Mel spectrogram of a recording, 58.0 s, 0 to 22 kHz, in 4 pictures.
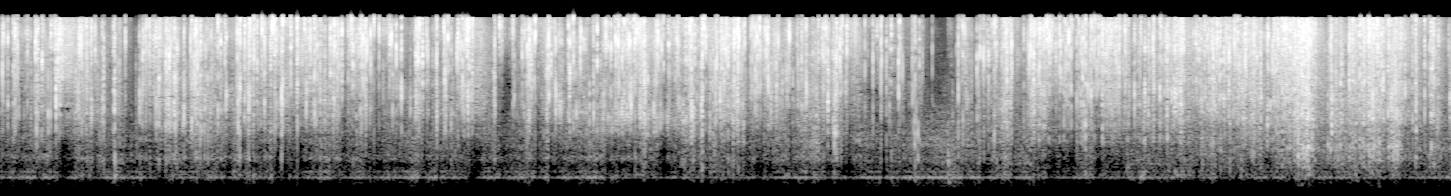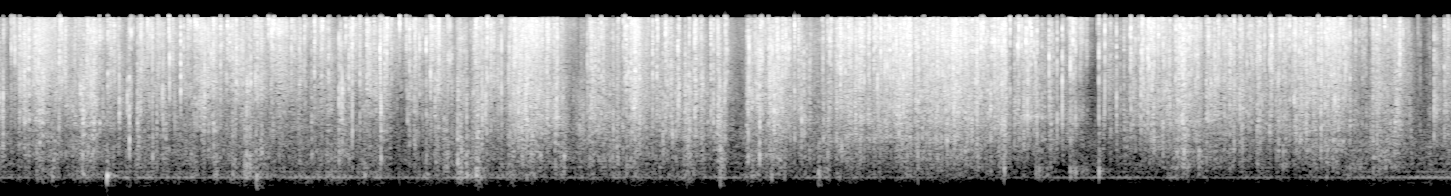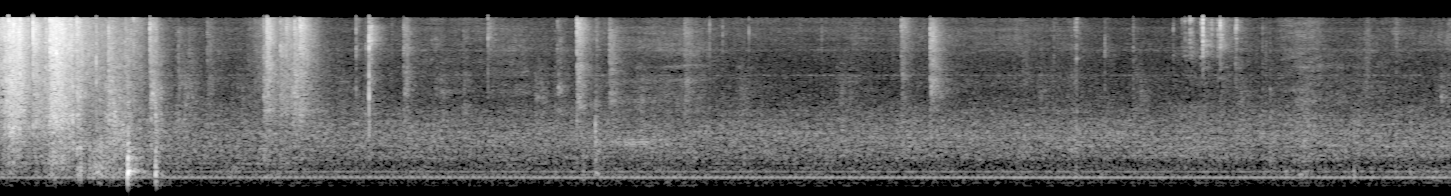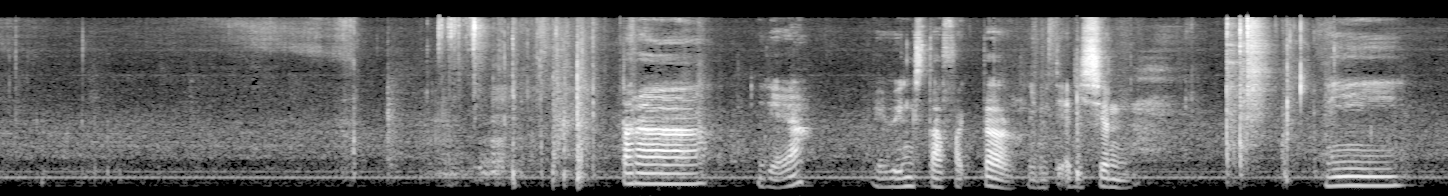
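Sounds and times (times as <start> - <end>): plastic shrink-wrap crinkling: 0.0 - 30.6, 31.6 - 32.2.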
